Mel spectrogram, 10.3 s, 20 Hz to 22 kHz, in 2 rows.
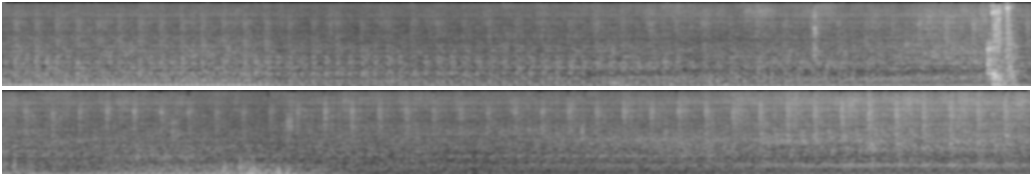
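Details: Vauxhall Vivaro M9R engine: deep, steady knock at idle, about four a second, from the bottom end; crankshaft bearing shells were found spinning on the crank from lack of oil feed after the oil pump failed. Bottom end later replaced.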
